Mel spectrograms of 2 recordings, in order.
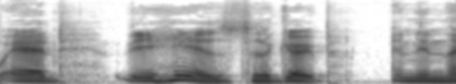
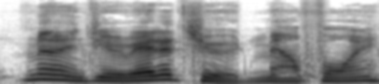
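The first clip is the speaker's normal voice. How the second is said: loud cartoonish voice, words dragged out slowly; 5 dB louder than usual. Acting out a scene, telling Malfoy off: sounds like Cartman from South Park. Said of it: "You sound like Cartman from South Park".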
